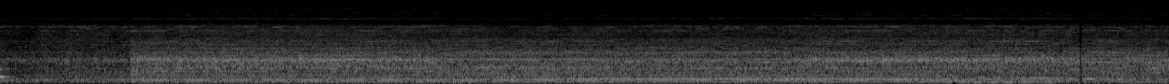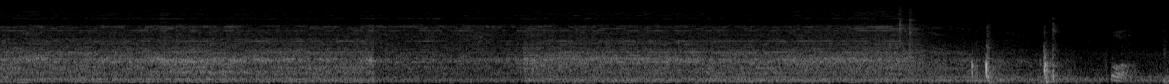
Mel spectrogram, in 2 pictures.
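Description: Electric heat gun running steadily as it blows over wet epoxy resin to loosen it so it flows back across the board. It drops lower for a moment about two-thirds of the way through and switches off near the end.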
